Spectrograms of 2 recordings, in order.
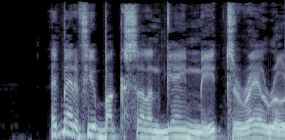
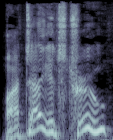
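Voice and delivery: high, excited voice for Fred; Fred exclaiming; 13 semitones higher than usual. A narrator's reading. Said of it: "Fred exclaimed".

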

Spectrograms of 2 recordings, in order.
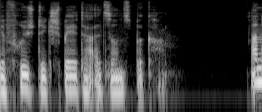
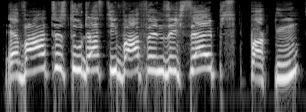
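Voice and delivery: nagging shout; 5 dB louder than usual. A narrator's reading. Wife nagging husband about waffles, shouting. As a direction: yell the question from the window. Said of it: "kam die Frage vom Fenster her".

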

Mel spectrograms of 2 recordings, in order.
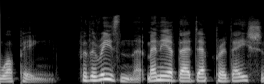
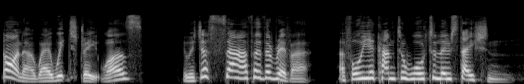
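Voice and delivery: rough man, rising higher as he goes; Ben's gruff insistence; 7 semitones higher than usual. A narrator's reading. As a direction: Ben putting Mrs Dawes right. Ben insists on the street.

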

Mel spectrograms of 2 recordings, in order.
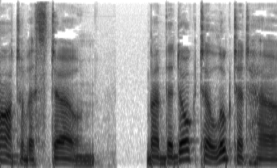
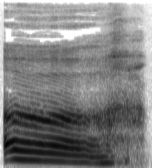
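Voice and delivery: long, higher-pitched growling groan; growled; 5 semitones higher, 3 dB louder than usual. A narrator's reading. Woken doctor answering the pleading wife, growling. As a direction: growl it out wearily. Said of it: "growled the doctor".

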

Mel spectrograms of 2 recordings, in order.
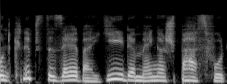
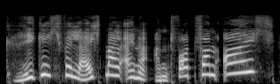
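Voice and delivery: put-on high, pushy girl's question; a girl fed up with waiting; impatient girl; 13 semitones higher than usual. A narrator's reading. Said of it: "fragte Nele ungeduldig".

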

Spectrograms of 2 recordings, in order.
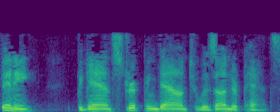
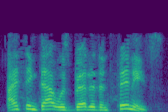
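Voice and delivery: put-on higher boyish voice of Elwyn; 8 semitones higher than usual. A narrator's reading. Elwyn congratulates Gene after his jump, a higher boyish voice. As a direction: praise the jump brightly.

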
